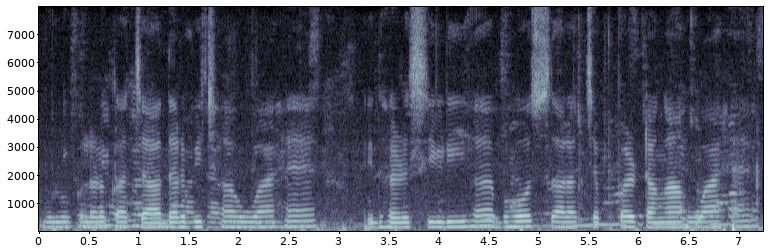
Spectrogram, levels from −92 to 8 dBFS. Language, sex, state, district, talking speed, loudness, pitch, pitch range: Hindi, female, Bihar, Katihar, 130 wpm, -19 LUFS, 180 Hz, 175-185 Hz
